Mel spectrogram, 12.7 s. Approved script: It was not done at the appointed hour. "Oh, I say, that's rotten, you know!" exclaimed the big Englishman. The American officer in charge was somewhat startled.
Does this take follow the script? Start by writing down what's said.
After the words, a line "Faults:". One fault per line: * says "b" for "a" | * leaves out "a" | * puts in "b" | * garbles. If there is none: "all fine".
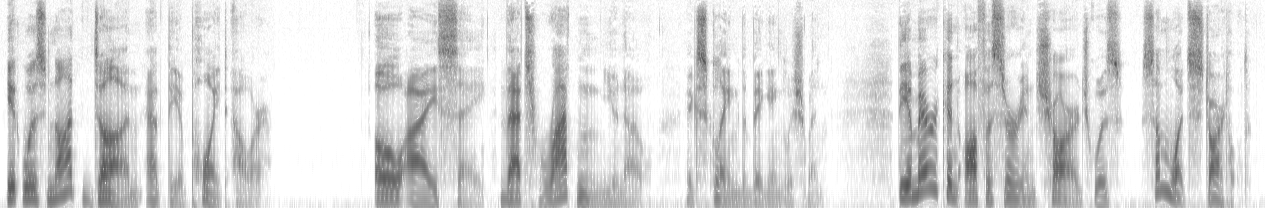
It was not done at the appoint hour. "Oh, I say, that's rotten, you know!" exclaimed the big Englishman. The American officer in charge was somewhat startled.
Faults:
* says "appoint" for "appointed"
